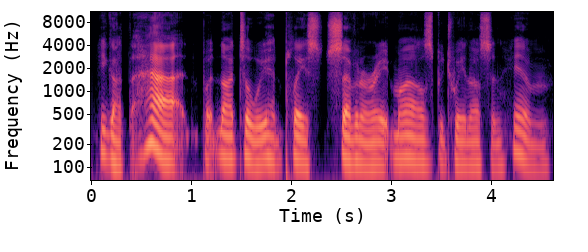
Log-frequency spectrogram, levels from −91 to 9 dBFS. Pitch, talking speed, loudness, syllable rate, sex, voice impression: 120 Hz, 235 wpm, -21 LUFS, 5.1 syllables/s, male, very masculine, very adult-like, slightly thick, slightly tensed, slightly powerful, slightly bright, slightly soft, clear, fluent, cool, very intellectual, very refreshing, sincere, calm, slightly mature, very friendly, very reassuring, unique, elegant, slightly wild, slightly sweet, lively, strict, slightly intense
